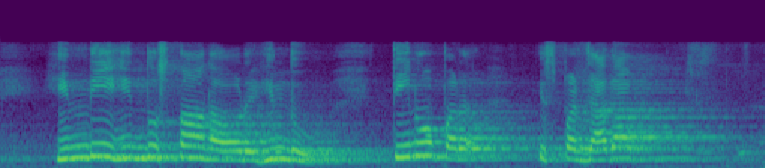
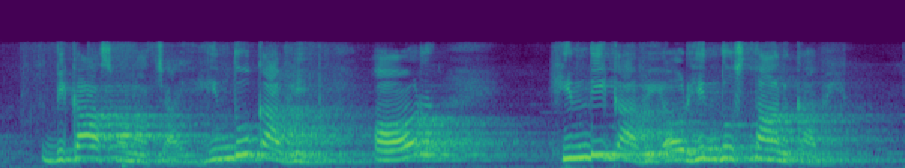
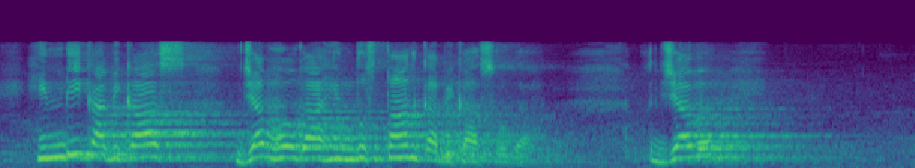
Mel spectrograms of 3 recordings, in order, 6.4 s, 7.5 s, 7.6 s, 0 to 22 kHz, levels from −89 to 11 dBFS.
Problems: echo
